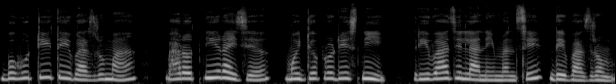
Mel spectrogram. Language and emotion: Bodo, neutral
